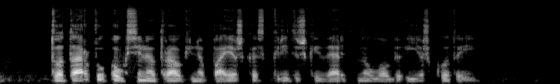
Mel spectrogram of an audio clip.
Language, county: Lithuanian, Kaunas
